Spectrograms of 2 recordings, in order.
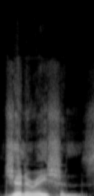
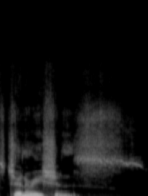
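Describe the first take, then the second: First: "generations," said louder and firmly with a falling close; emphatic. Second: "generations." much softer and slow, a falling murmur; quiet echo. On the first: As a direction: hammer "generations," home. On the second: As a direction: let "generations." sink into a hushed echo. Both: Real, not acted. Repeats word, then echoes it.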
